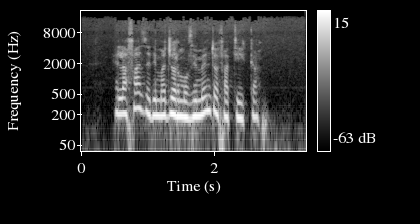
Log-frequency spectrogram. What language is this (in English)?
Italian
